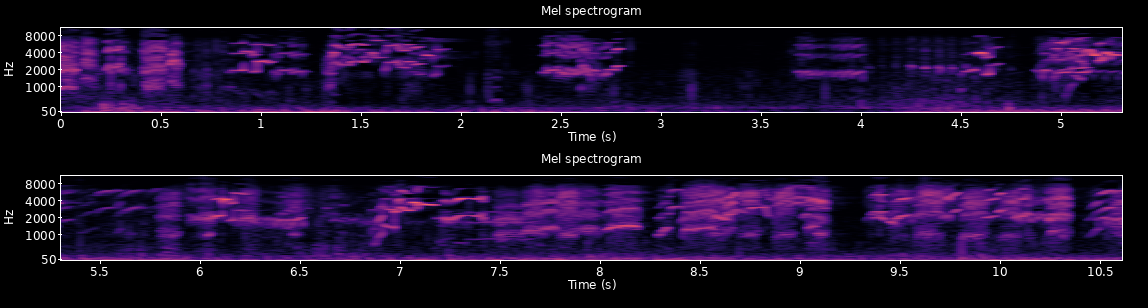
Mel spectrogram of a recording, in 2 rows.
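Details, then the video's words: Rainbow Lorikeets close by on a June 2017 morning, 12 June, producing loud raspy screeches in clustered bursts separated by brief gaps, many birds overlapping. "Rainbow Lorikeet Close Encounters"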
